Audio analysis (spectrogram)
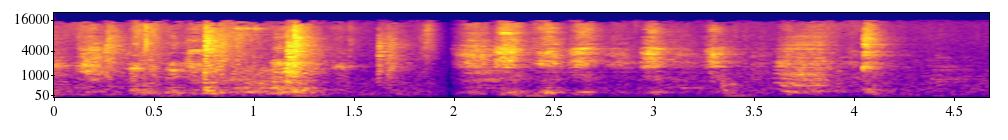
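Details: Two dogs, a Pug and a Great Dane, at play inside a home office. Heavy rhythmic panting and hoarse huffing breaths, with a brief pause near the middle before the breathy puffs resume.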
